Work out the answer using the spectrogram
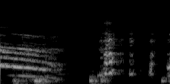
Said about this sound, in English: By the way, can you hear the cats completely freaking out in the background right now? I can. It's Yeah. great. Dorian just randomly went sprinting back and forth across the entire apartment, ran to the top of the stairs and started screaming.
